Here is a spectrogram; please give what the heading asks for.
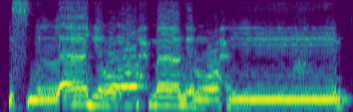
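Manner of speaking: slow, melodic chanted recitation; measured, devotional tajwid recitation; Quran recitation. Acted. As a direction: chant the verse slowly with long held vowels. Recites the verse.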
